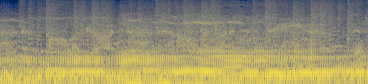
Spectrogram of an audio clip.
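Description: Off-road motorcycle engines running steadily, their pitch shifting a few times.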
